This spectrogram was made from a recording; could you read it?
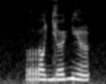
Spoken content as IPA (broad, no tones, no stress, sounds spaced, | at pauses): r ɔ ɟ ø ɡʲ ə̃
